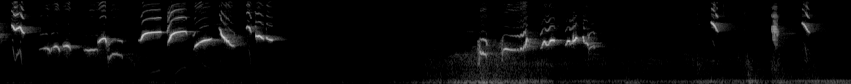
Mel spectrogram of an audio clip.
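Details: Agitated Oriental magpie-robin replying to a rival's singing: quick run of hooked whistles and chattering notes, a silence, a second rushed phrase, then a few sharp clicks.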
